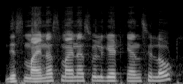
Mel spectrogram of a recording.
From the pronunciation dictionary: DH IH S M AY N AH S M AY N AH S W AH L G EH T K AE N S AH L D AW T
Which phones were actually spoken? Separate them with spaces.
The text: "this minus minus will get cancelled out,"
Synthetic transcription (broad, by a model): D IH S M AY N AH S M AY N AH S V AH L G EH T K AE N S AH L AW T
